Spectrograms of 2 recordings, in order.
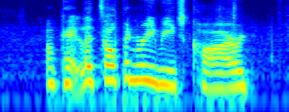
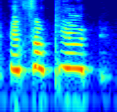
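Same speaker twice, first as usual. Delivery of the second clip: delighted; 11 semitones higher, 9 dB louder than usual. Real, not acted. Card opened, delighted squeal.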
